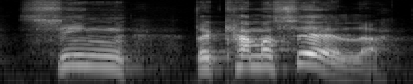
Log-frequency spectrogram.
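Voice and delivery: high, loud foreign voice demanding a song; foreign tourist ordering. A narrator's reading. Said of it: "ordered some voice in a foreign accent".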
